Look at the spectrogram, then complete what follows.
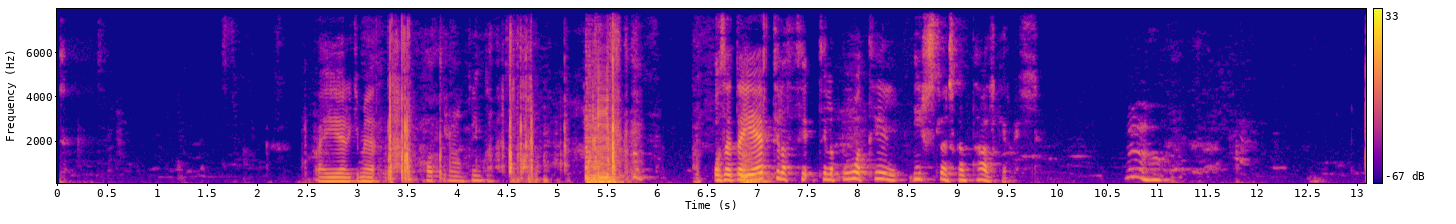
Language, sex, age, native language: Icelandic, female, 30-39, Icelandic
